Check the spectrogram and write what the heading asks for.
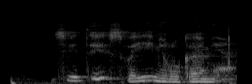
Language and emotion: Russian, sad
